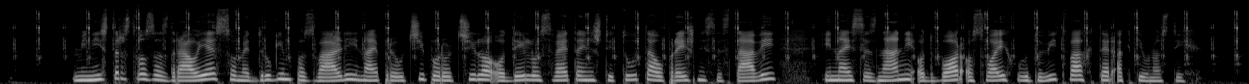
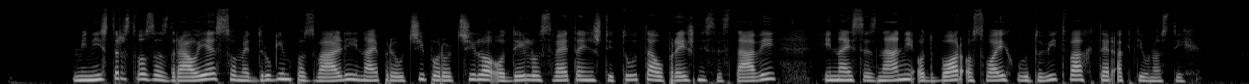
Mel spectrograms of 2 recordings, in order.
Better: second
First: background sound (Clock); 19 dB below the speech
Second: none

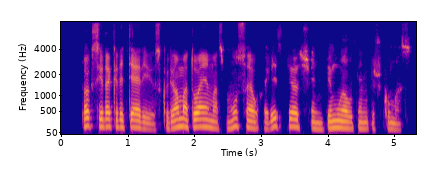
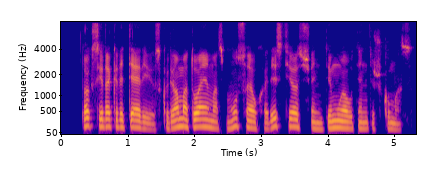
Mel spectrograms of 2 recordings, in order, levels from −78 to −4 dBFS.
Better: second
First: noise reduction (neural mask model Resemble Enhance denoiser)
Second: none

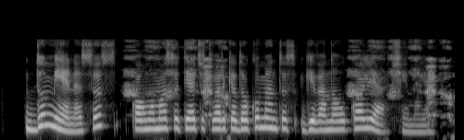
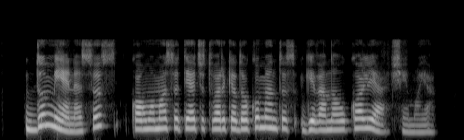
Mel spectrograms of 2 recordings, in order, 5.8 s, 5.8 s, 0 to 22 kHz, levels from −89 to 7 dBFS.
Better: second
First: background sound (Breathing); 13 dB below the speech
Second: none

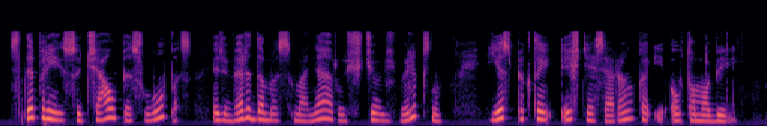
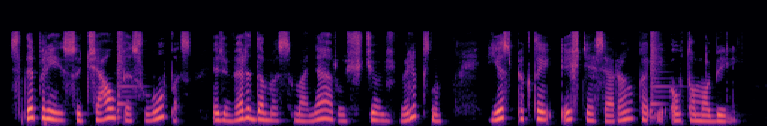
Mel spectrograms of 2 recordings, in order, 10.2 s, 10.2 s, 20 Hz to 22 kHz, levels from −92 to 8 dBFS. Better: first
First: none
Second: noise reduction (classical method log-MMSE)

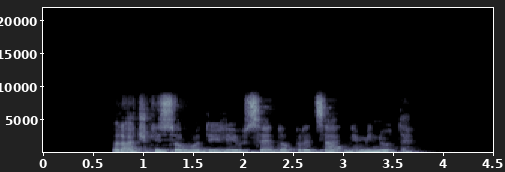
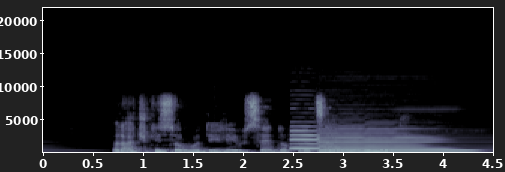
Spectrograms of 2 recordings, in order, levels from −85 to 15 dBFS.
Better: first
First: none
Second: noise reduction (classical method log-MMSE)

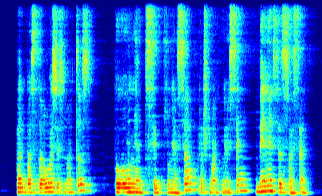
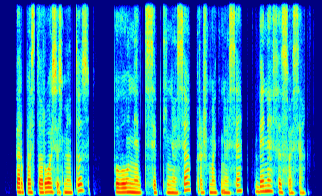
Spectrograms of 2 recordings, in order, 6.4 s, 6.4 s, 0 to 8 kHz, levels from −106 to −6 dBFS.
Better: second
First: noise reduction (neural mask model DeepFilterNet 3)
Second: none

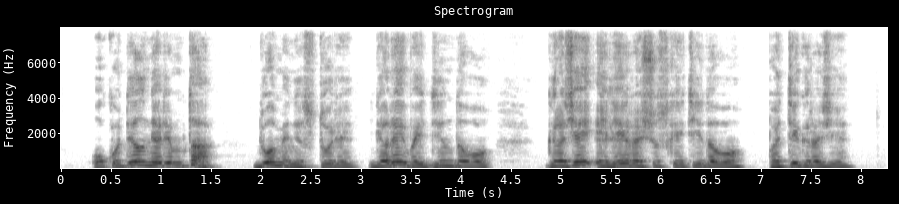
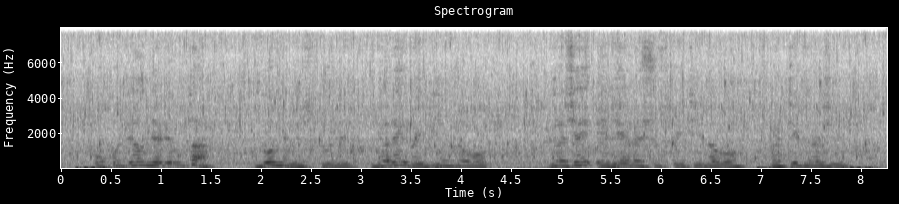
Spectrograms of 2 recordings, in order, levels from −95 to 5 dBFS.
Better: first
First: none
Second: background sound (Stream); 4 dB below the speech // room echo; dies away in 0.4 s

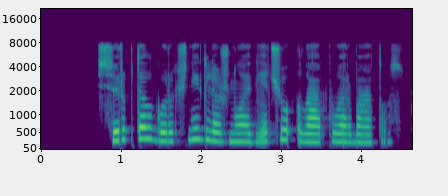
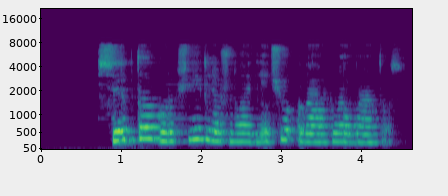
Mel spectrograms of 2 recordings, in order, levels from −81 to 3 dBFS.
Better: first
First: none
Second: noise reduction (neural mask model DeepFilterNet 3)

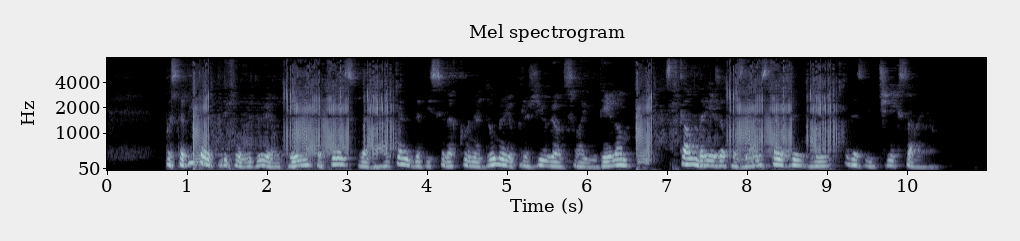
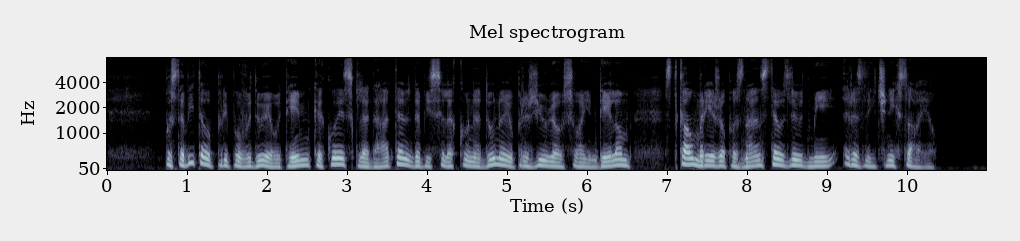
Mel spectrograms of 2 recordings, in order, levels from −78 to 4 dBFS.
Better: second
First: noise reduction (classical method WPE with log-MMSE)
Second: none

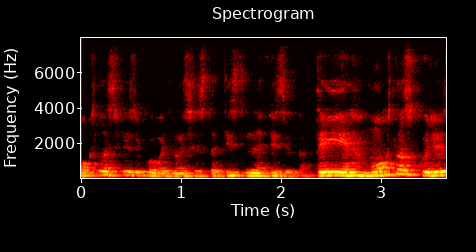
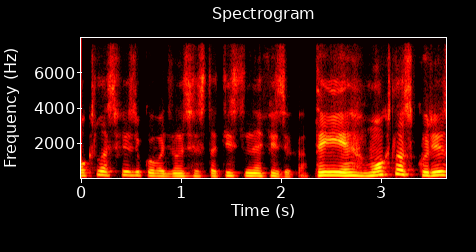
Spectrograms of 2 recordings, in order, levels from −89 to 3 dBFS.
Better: second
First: room echo; dies away in 0.5 s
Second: none

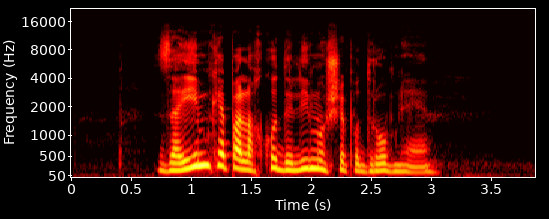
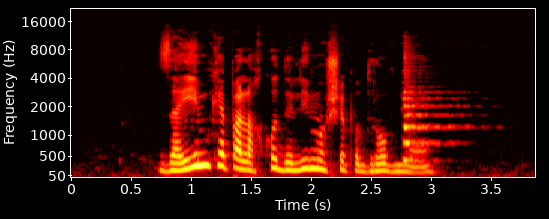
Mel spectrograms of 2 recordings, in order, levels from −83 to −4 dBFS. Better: first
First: none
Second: noise reduction (classical method log-MMSE)

